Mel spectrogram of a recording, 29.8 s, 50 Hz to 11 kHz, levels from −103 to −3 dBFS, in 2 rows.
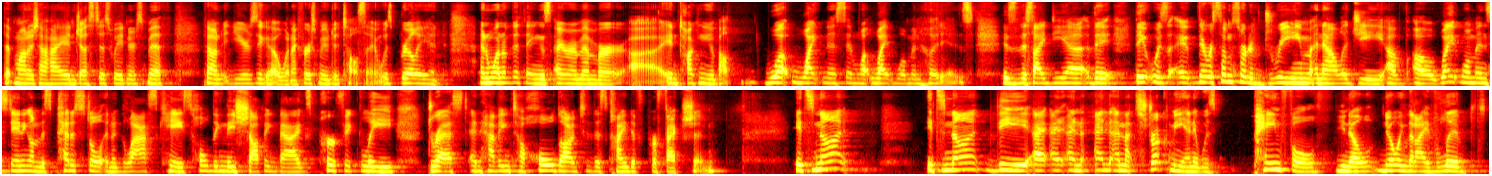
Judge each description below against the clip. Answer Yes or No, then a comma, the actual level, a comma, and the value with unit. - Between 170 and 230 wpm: Yes, fast, 205 wpm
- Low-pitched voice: No, medium, 185 Hz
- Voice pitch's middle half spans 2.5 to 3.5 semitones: Yes, average, 3.1 semitones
